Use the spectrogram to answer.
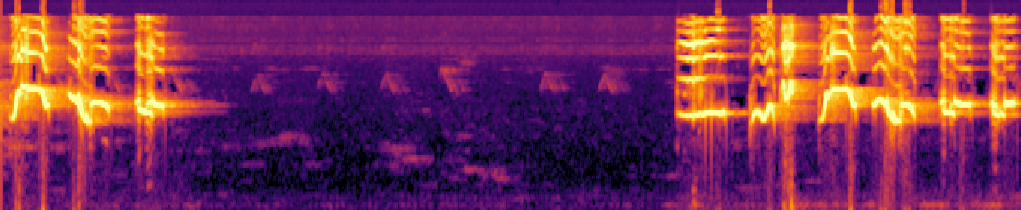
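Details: Oriental magpie-robin (kacer) singing two loud bursts of bright whistled, slurred notes with quick chirps, a pause of over three seconds between them, nothing else audible.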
